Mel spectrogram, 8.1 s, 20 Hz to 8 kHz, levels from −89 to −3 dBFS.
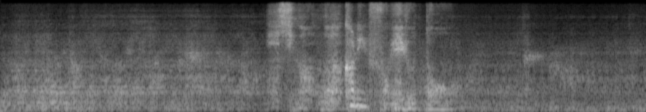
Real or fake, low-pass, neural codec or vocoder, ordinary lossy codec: fake; 7.2 kHz; codec, 16 kHz in and 24 kHz out, 0.6 kbps, FocalCodec, streaming, 4096 codes; none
